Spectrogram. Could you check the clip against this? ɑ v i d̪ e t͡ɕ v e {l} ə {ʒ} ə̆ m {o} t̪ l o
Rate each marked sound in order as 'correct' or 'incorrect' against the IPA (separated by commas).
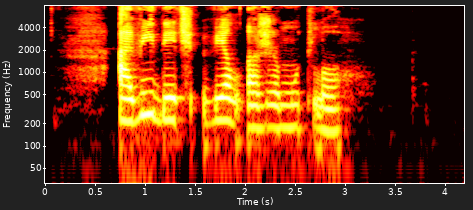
correct, correct, incorrect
